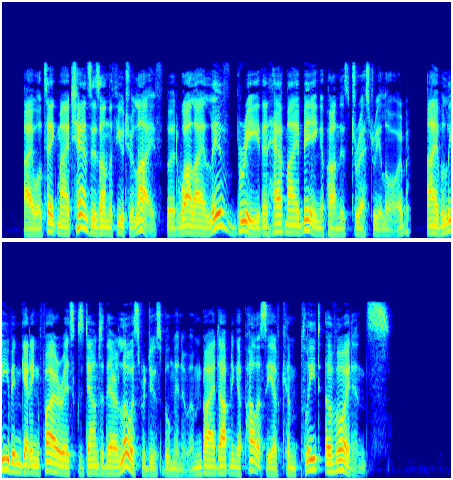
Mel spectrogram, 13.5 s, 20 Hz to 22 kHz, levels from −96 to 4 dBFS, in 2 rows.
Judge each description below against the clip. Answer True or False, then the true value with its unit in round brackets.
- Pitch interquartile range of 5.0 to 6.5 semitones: True (5.3 semitones)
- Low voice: True (115 Hz)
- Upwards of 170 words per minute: True (185 wpm)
